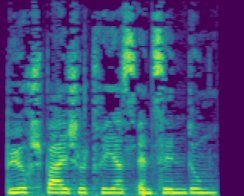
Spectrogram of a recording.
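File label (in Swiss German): "buchspeicheldrieseentzindung", Alsatian; medecine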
